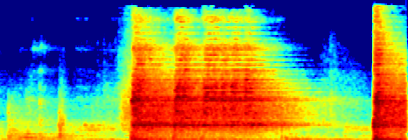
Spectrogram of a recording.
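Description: Loaded barbell with bumper plates dropped onto the rubber gym floor twice, about two and a half seconds apart, each a sudden heavy thud followed by the bar and plates ringing out for over a second.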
